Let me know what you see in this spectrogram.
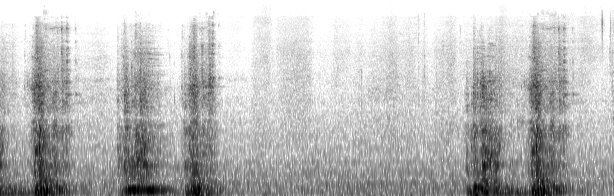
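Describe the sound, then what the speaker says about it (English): Doors in Final Fantasy XIV sliding open and shut, a cluster of three mechanical swishes, then a pause, then two more, each fairly close and clear with no talking. "That sounds like doors."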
